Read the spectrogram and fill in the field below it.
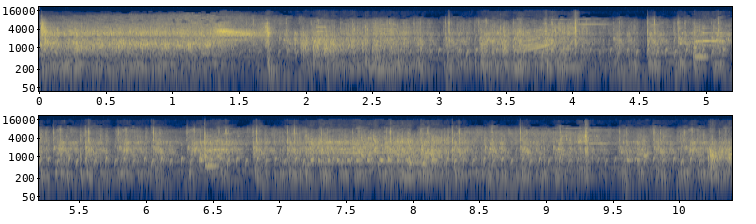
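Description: Rapid cartoon gunfire pops and crackles without pause.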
